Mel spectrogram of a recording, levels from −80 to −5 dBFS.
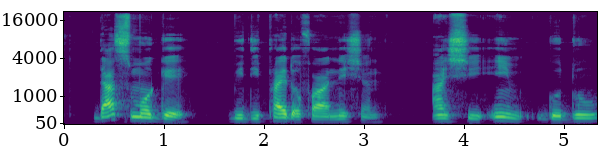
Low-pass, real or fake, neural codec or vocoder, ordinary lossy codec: none; real; none; none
